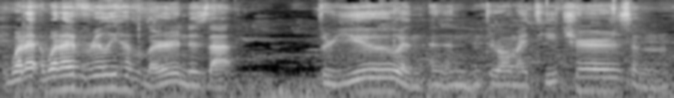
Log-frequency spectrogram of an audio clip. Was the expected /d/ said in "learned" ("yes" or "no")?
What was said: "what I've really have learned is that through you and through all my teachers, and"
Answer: yes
